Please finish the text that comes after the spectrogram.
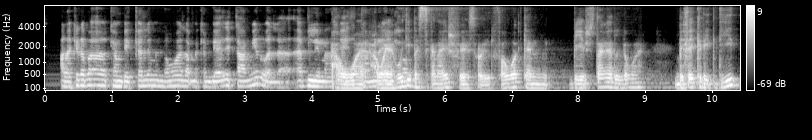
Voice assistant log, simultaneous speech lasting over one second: present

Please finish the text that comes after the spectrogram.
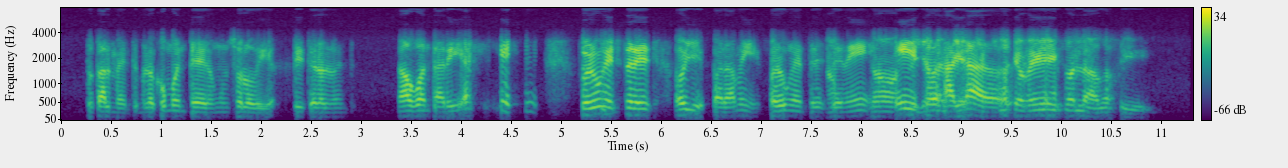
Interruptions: present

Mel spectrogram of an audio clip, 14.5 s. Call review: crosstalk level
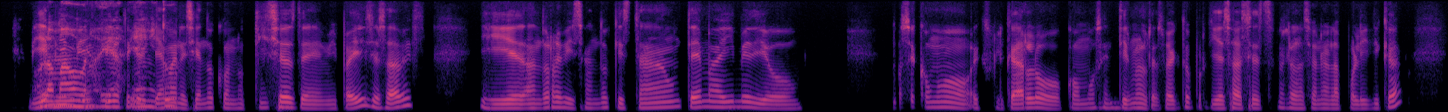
present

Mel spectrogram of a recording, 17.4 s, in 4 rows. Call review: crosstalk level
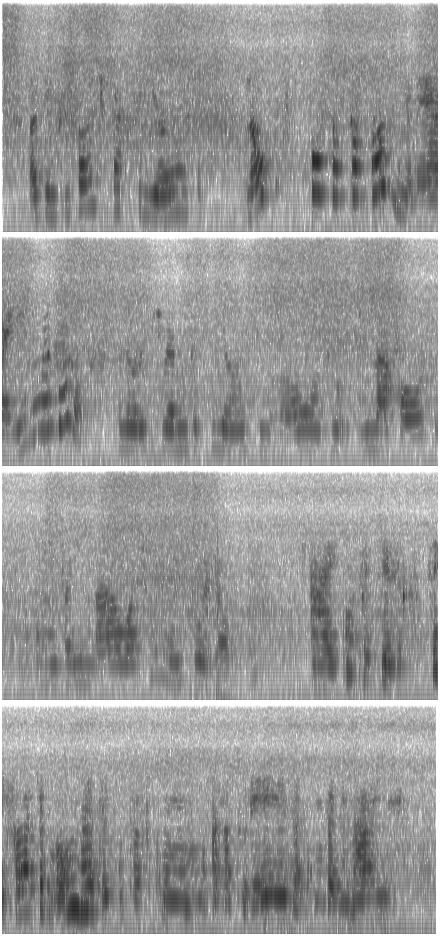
none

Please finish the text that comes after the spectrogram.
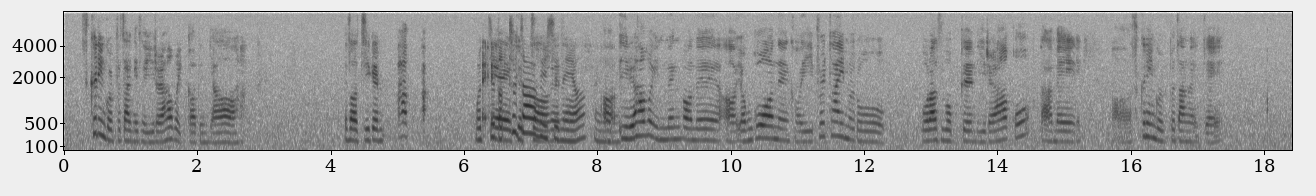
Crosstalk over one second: present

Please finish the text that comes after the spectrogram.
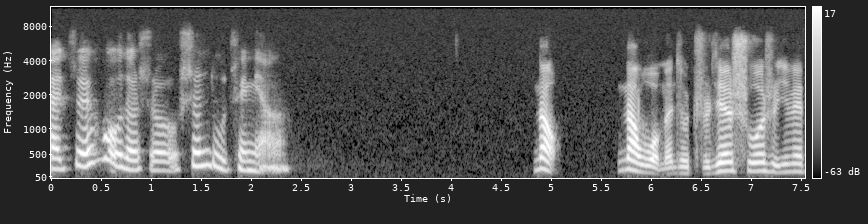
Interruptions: none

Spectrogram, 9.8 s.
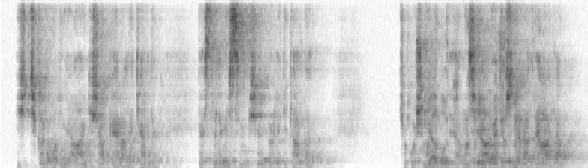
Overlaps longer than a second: present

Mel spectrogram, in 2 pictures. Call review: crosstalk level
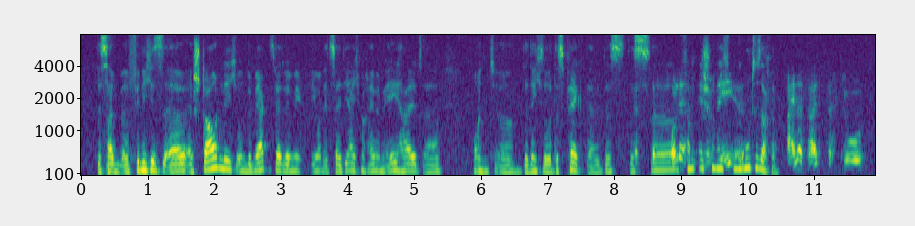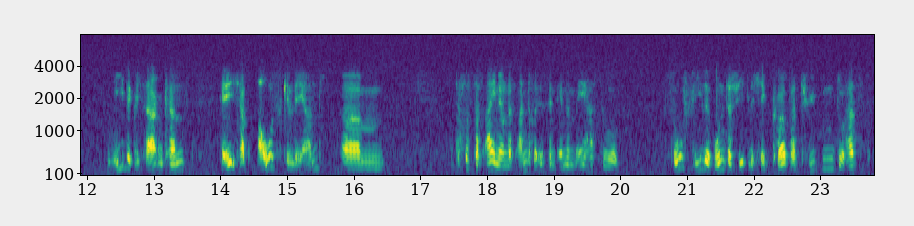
present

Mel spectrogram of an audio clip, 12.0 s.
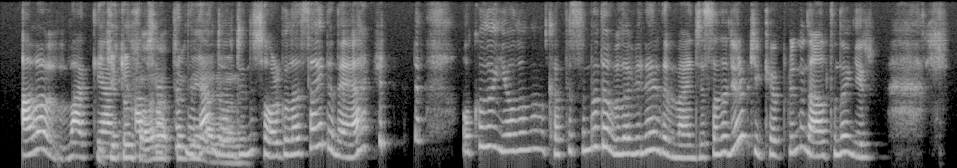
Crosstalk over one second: present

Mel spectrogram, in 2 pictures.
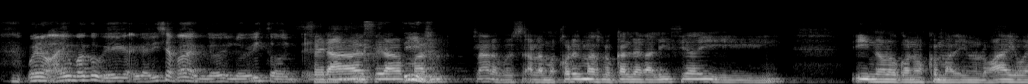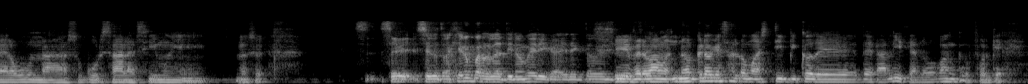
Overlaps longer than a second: present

